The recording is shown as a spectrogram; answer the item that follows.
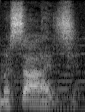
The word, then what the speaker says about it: massage: confused with massage massage massage also has this j sound at the end but think of it as a z sound massage right massage massage all right massage like replace sh with the zh a message is a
